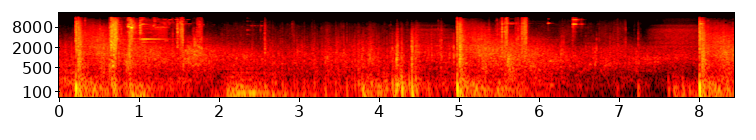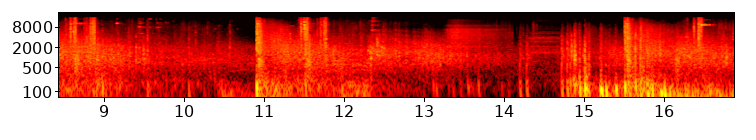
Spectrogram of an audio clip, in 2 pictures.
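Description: A rifle fires loud single shots that echo across open ground.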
